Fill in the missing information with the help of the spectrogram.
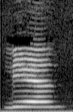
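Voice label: "lian", Mandarin Chinese, first tone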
